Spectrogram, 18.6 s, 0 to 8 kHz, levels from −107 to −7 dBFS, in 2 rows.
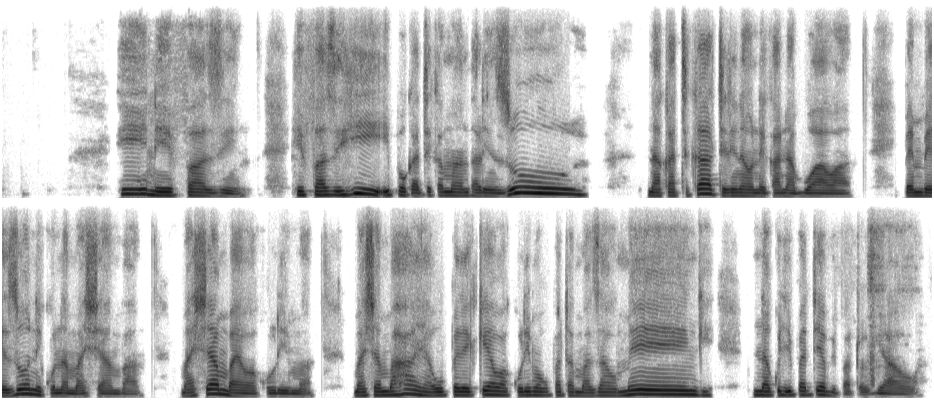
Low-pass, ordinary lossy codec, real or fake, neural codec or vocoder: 7.2 kHz; Opus, 32 kbps; real; none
